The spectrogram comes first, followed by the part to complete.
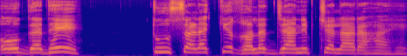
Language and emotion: Urdu, angry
